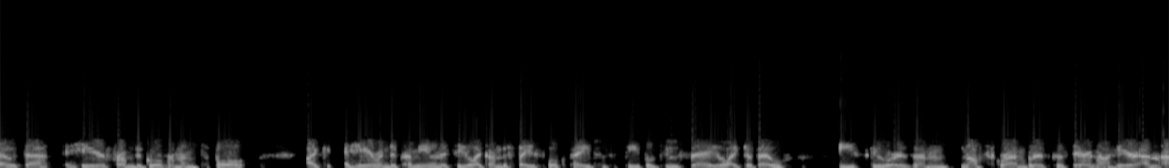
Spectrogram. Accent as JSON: {"language": "English", "town": "Finglas", "region": "Leinster", "country": "Ireland", "moved": "yes", "said": "And I'm from Finglas and I'm coming home in 4 weeks from today. I'm coming home for 5 weeks and I can't wait."}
